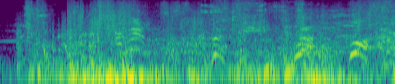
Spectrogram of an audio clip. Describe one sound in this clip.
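Creatures snarl and screech in a fight.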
